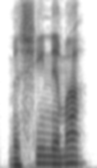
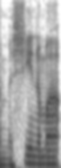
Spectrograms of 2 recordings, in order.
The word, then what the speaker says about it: Machinima: network uh M uh machine I'm going to pronounce this wrong m d h i n i m Machinima yeah Machinima over allegations that influential YouTube broadcasters were improperly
